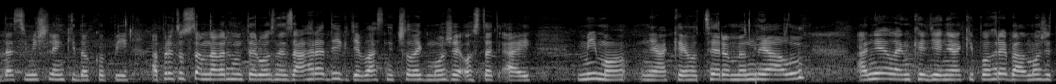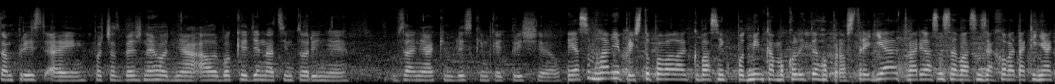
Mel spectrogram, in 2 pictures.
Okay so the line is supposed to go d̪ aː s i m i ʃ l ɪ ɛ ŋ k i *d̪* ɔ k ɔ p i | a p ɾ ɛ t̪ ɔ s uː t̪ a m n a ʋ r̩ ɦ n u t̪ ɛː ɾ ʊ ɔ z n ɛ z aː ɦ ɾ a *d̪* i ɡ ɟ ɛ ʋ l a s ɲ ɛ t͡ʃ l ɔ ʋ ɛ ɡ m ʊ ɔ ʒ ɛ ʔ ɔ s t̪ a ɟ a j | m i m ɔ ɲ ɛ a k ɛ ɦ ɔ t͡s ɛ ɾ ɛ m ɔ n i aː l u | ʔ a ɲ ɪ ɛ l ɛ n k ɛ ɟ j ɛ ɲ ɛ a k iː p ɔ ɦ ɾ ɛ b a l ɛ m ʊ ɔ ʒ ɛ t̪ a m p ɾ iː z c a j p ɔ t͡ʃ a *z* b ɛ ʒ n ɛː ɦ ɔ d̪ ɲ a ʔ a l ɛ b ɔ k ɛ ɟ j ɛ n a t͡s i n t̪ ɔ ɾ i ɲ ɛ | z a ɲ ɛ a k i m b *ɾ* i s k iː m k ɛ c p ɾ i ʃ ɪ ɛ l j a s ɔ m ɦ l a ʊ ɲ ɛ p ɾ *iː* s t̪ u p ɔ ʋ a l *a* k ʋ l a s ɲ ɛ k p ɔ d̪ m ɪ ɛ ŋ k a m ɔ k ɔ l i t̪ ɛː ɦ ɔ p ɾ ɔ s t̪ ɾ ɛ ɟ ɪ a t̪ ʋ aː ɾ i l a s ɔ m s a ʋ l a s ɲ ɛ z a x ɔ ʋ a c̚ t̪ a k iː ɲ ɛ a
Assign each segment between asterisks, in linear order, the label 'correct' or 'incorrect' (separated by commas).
correct, correct, correct, incorrect, incorrect, correct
